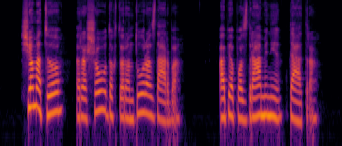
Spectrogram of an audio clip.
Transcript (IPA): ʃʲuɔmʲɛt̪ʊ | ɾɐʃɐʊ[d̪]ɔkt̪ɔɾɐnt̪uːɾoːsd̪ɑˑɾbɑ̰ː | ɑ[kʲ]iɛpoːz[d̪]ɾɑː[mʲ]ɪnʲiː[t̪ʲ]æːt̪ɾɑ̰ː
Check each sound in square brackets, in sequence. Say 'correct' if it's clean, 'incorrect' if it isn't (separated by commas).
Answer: correct, incorrect, correct, correct, correct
